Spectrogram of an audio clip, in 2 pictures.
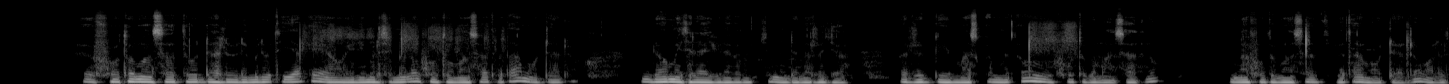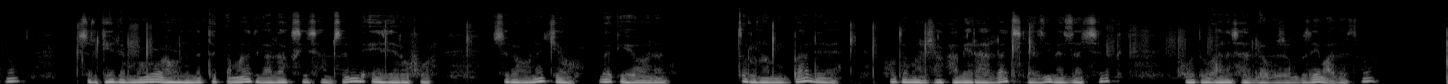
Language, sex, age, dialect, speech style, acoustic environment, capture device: Amharic, male, 45-54, Ethiopia - Addis Ababa, stressed, silence, mobile / Linux / Chrome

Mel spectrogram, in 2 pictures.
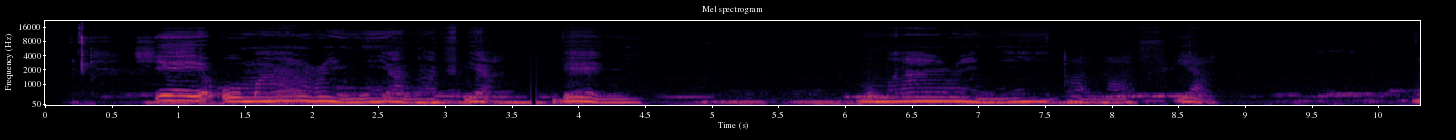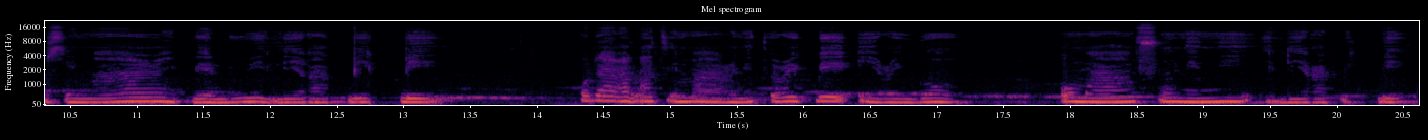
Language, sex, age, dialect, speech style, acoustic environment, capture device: Yoruba, female, 45-54, Nigeria - Lagos Yoruba, happy, nature, mobile / Linux / Chrome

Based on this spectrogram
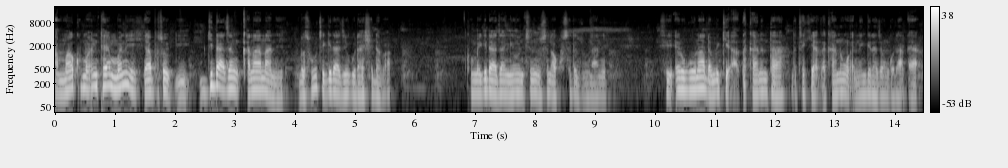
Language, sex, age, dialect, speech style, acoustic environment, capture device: Hausa, male, 25-34, Nigeria - Kano, excited, people talking, mobile / Linux / Chrome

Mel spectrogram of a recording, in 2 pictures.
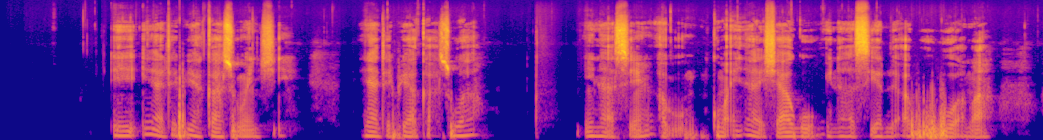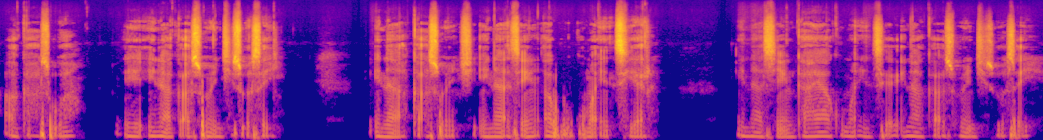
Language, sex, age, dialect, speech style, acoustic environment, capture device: Hausa, male, 25-34, Nigeria - Kano, relaxed, nature, mobile / Linux / Chrome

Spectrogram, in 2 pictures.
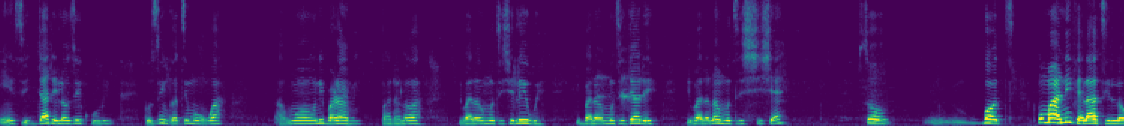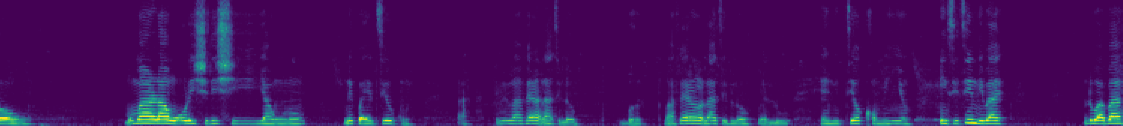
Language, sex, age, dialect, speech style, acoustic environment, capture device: Yoruba, female, 18-24, Nigeria - Ibadan, focused, silence, mobile / Linux / Chrome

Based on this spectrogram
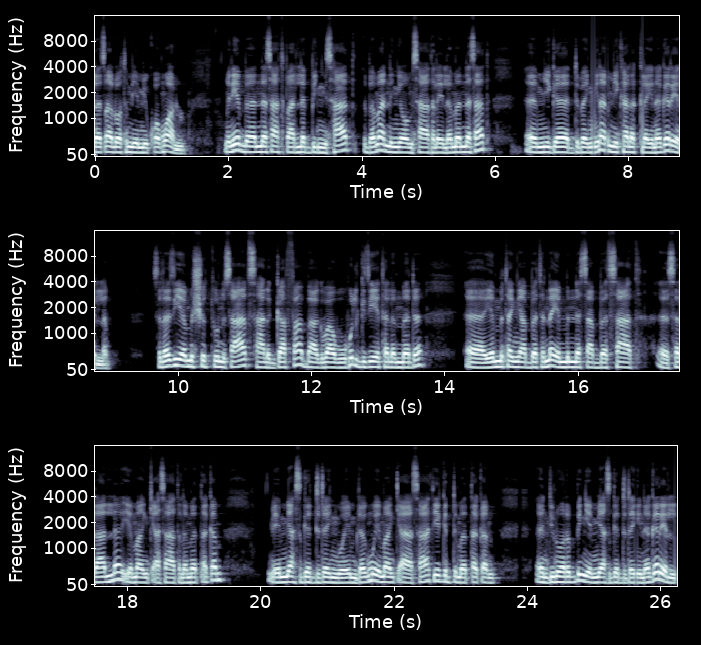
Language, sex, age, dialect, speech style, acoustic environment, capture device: Amharic, male, 35-44, Ethiopia - Gojjam, focused; relaxed, silence, mobile / Linux / Chrome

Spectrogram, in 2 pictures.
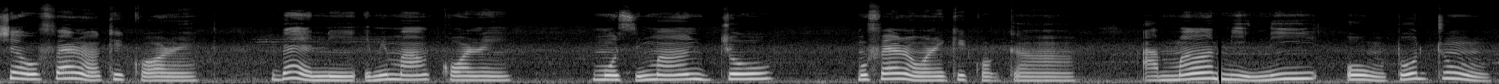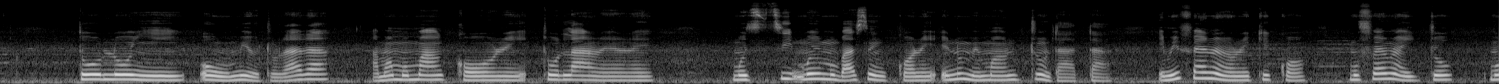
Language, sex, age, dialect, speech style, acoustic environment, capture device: Yoruba, female, 25-34, Nigeria - Ibadan, relaxed, nature, mobile / Linux / Chrome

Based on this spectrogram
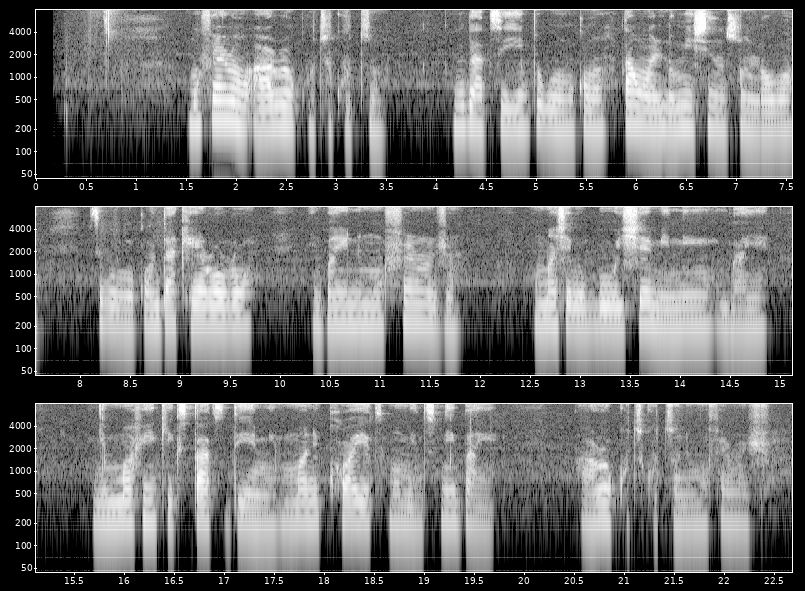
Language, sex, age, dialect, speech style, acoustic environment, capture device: Yoruba, female, 18-24, Nigeria - Lagos Yoruba, relaxed, appliances, mobile / Linux / Chrome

